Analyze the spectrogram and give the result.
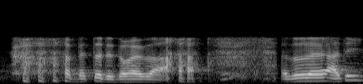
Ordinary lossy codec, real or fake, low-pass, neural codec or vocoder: none; real; 3.6 kHz; none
